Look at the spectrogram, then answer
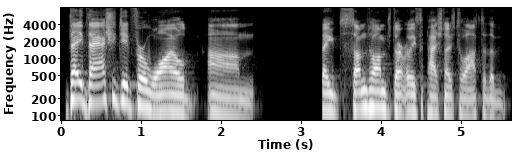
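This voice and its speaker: A man's voice: medium pitch, expressive, moderate pace, a bit bright, clear, resonant tone. A man hosting a podcast, chatting in a jokey, exasperated way. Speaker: podcast host. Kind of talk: casual podcast chat.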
